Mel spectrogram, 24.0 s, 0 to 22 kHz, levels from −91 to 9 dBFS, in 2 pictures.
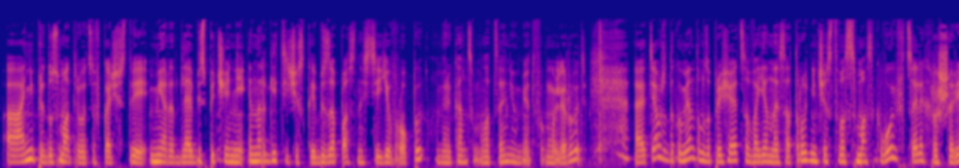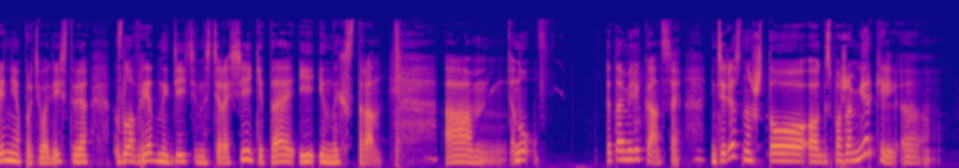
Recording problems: none

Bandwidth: 13.5 kHz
